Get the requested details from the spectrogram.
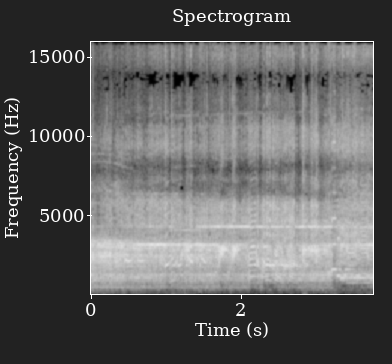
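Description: Train brakes squeal as the train slows.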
